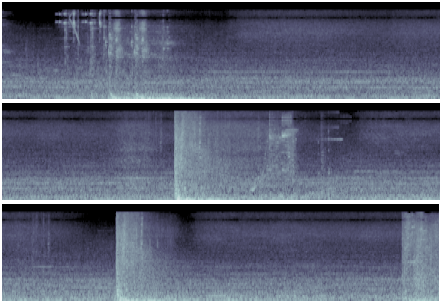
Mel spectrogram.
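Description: A large fan hums steadily in the background.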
